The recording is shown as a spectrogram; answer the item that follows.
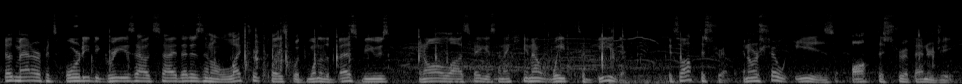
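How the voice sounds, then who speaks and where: A man's voice: medium pitch, quick pace, noisy background. A man who is a regular on a sports talk show, bantering with enthusiasm. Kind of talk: studio talk show chat.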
